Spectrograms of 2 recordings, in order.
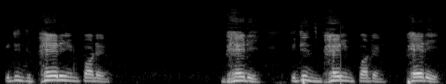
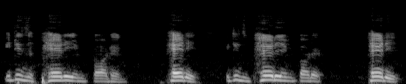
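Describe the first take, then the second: No difference in how they are said.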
